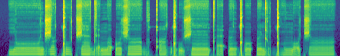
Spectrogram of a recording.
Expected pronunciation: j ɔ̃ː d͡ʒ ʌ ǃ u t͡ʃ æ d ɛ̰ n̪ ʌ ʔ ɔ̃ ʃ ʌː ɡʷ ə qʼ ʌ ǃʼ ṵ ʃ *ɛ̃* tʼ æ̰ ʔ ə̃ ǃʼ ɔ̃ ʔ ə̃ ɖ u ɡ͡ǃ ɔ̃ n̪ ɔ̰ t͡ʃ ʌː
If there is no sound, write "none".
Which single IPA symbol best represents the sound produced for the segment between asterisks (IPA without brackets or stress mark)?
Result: ɛ̃ː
